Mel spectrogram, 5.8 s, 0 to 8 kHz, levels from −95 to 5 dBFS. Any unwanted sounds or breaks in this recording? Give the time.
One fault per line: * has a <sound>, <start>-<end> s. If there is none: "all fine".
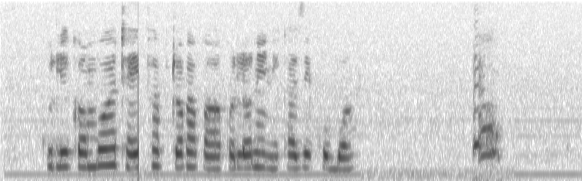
* has a dropout, 1.4-1.5 s
* has a bark, 4.7-5.0 s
